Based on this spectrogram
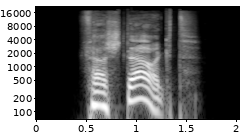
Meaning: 1. past participle of verstärken 2. inflection of verstärken: third-person singular present 3. inflection of verstärken: second-person plural present 4. inflection of verstärken: plural imperative
- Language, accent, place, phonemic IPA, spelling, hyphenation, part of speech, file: German, Germany, Berlin, /fɛʁˈʃtɛʁkt/, verstärkt, ver‧stärkt, verb, De-verstärkt.ogg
